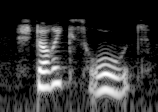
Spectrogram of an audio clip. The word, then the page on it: stàriks rot: Bas Rhin; Herrlisheim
